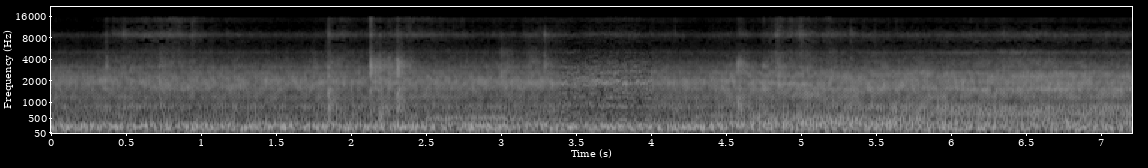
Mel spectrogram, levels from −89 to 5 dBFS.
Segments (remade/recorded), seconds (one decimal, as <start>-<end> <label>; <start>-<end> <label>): 0.0-3.4 remade; 3.4-4.0 recorded; 4.0-7.2 remade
